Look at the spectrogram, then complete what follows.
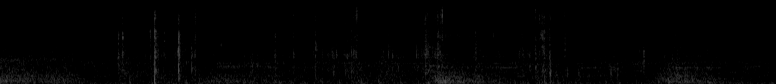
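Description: Quiet handling sounds from a laptop's LCD panel and display cable connector being worked with gloved hands: scattered faint clicks and taps, the sharpest two about a second and a half in.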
